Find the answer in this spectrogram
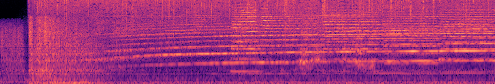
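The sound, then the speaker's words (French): Explosions in the city of Nantes, France: a sudden loud explosion erupts, its deep rumble rolling on for a second or two, then steady wailing sirens and horn-like tones sound over a continuous low roar. “Nantais, Nantaise, entendez-vous ces bruits, ces explosions?”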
